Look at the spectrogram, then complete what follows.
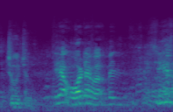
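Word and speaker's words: Zhu Zhu: So it's written as Zuzu, but she pronounces it as Juju.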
